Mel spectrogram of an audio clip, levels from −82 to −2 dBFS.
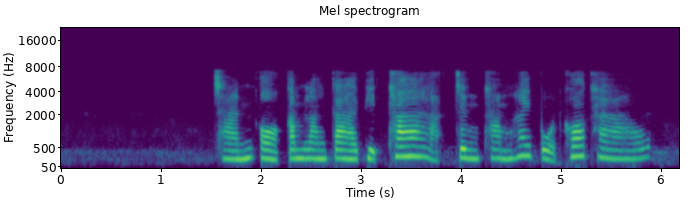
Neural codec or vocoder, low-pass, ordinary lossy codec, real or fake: codec, 16 kHz, 2 kbps, FreqCodec, larger model; 7.2 kHz; AAC, 48 kbps; fake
